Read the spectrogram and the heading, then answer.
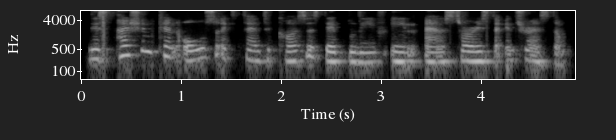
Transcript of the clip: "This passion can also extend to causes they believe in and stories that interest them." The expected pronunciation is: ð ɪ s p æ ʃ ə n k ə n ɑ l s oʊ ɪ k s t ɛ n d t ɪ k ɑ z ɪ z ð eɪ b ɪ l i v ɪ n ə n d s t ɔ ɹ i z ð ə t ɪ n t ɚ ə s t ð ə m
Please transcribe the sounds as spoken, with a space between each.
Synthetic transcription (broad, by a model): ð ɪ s p æ ʃ ə n k ə n ɑ l s oʊ ɪ k s t ɛ n d t ɪ k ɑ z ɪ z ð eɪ b ɪ l i v ɪ n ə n s t ɔ ɹ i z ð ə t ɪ n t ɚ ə s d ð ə m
